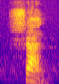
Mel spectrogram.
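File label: "shan4", Chinese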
